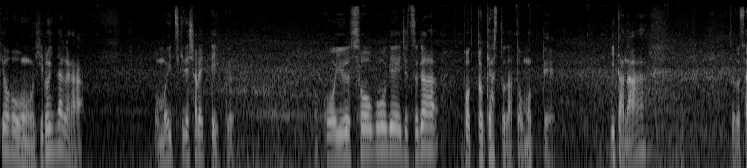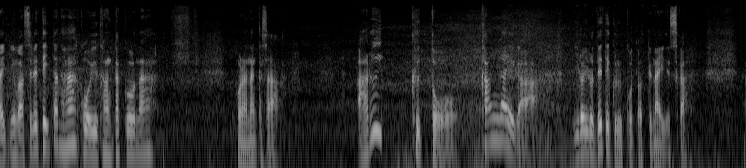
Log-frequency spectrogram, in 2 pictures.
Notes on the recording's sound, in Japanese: 歩きながらの収録。ひさびさに歩きながら、まったりと収録。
